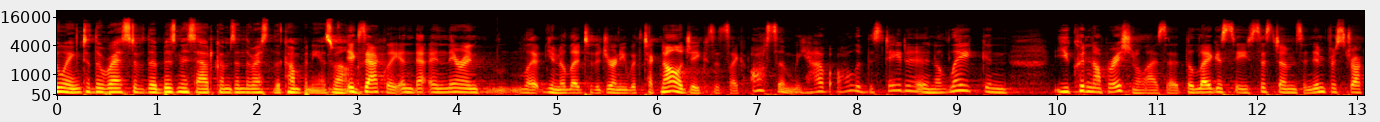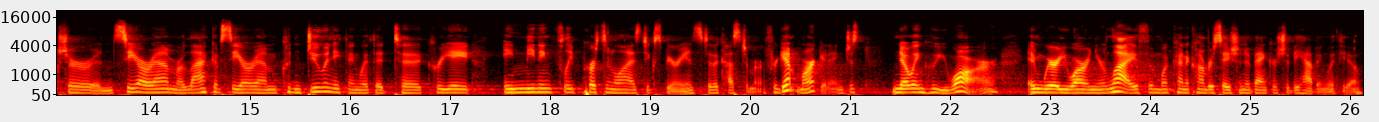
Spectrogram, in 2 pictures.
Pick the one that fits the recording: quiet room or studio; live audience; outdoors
live audience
